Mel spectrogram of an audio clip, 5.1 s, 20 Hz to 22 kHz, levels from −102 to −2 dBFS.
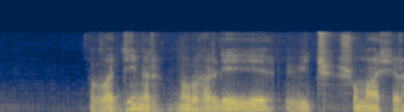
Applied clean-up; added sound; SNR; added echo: neural separator model SepFormer DNS4.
